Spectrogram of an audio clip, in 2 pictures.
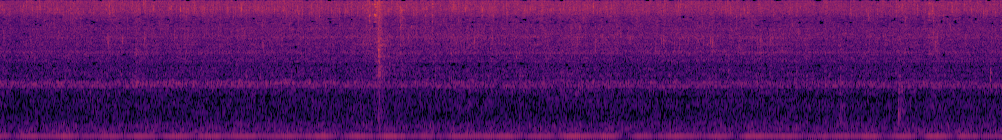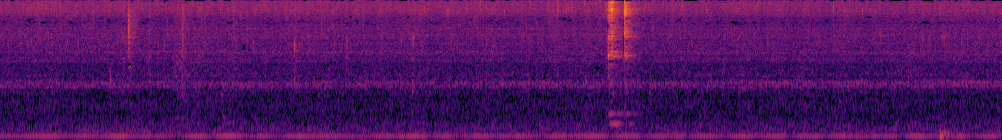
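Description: Fish kuzhambu simmering in an aluminium pot on a gas stove, under a steady low hum. There are faint clicks about four seconds in and again about sixteen seconds in.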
